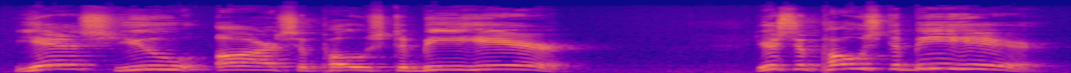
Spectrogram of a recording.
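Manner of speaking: high, slow insistence; fervent reassurance to the audience; emphatic rebuttal. Real, not acted. Preacherly rebuttal to the phrase.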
